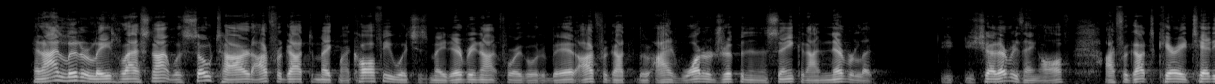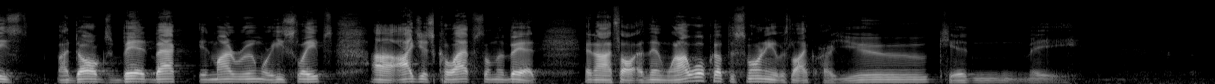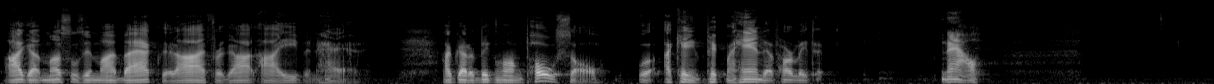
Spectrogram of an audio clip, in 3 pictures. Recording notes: Audio podcast from Grace Church on 7-23-2023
